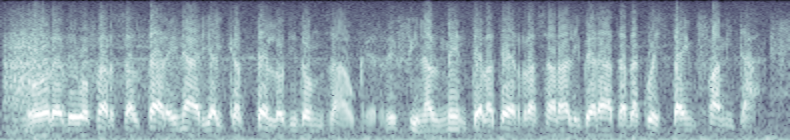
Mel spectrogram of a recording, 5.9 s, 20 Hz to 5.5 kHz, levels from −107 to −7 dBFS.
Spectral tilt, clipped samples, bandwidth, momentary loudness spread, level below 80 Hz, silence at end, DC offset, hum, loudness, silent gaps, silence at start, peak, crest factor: -6.5 dB/octave; under 0.1%; 5.4 kHz; 7 LU; -38 dBFS; 0 s; 2%; none; -13 LUFS; none; 0 s; 0 dBFS; 12 dB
